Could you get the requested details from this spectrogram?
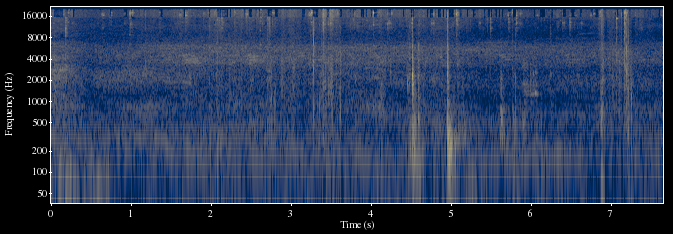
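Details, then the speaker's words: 1999 Dodge Durango V8 idling smoothly and evenly during warm-up right after intake replacement (had been using a quart of oil every 250 miles); quiet steady low hum with nearby clicks, checked for fuel leaks. Normal idle. "Alrighty, we are running. I'll let it sit here and warm up."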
